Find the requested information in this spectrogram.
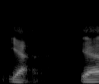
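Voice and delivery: low-key, unbothered radio reply; matter-of-fact captain. Retold or imitated. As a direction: answer like an unfazed airline captain. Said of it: "Matter of fact".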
